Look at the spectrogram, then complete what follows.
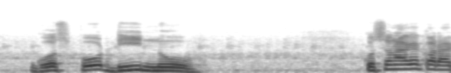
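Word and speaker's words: Господинов: तो जॉर्जी गोस्टपोडिनोव। नाम भी ऐसा है ना, प्रोनाउंसिएशन करने में भी दिक्कत हो जाता है। गोस्पोडिनोव।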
